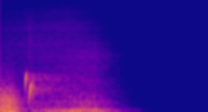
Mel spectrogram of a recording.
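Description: Logo sound effect: a rush of noise over a deep rumble, with a short falling bloop about a quarter second in, fading out a little over a second in.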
